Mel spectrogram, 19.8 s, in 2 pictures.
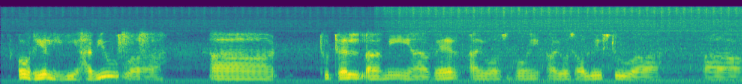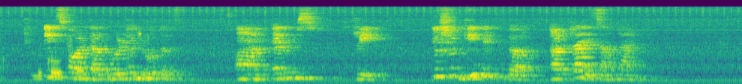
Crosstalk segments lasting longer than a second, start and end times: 10.5-12.0

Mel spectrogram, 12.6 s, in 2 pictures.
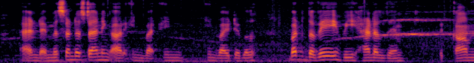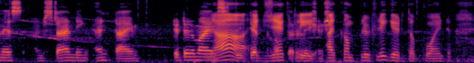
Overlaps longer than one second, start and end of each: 9.0-10.8

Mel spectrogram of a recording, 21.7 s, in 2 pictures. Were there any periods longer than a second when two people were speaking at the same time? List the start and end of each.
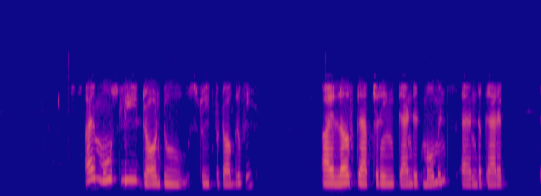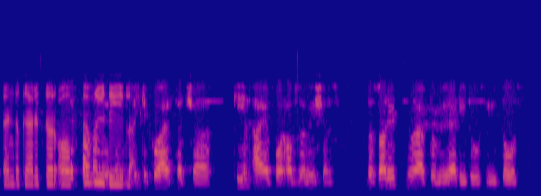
12.2-13.6

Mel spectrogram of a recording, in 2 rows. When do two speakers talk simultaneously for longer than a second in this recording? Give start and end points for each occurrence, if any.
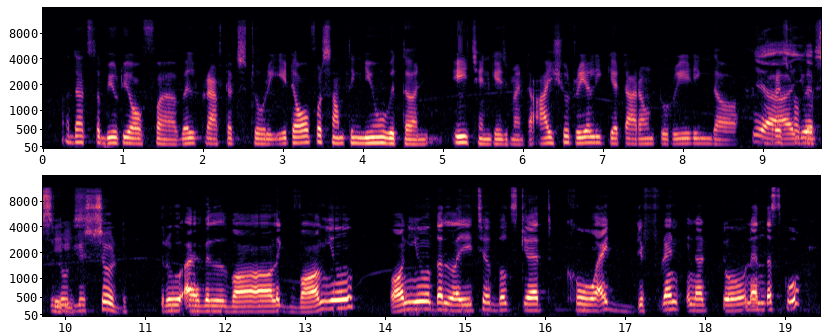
9.1-10.3

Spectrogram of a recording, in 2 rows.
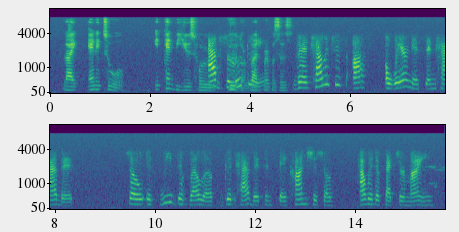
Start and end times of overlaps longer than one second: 3.2-4.4

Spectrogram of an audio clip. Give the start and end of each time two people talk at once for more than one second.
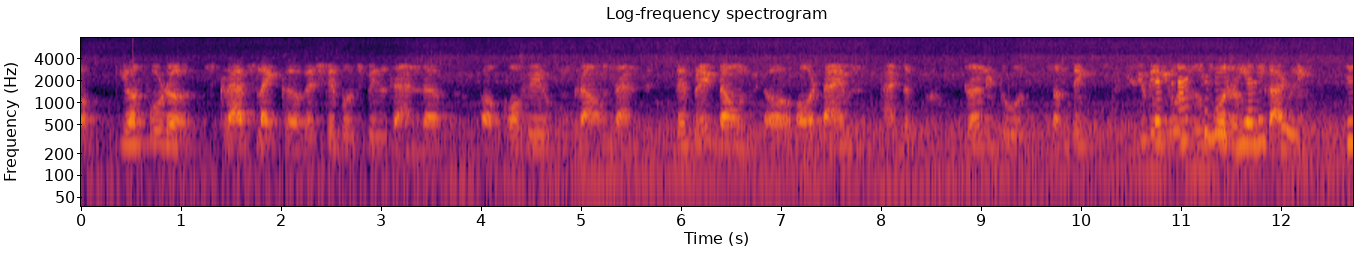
10.7-12.2

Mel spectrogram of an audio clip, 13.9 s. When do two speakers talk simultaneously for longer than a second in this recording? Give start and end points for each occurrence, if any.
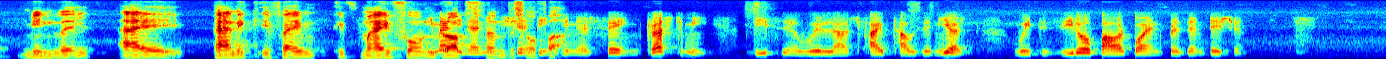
4.2-5.6

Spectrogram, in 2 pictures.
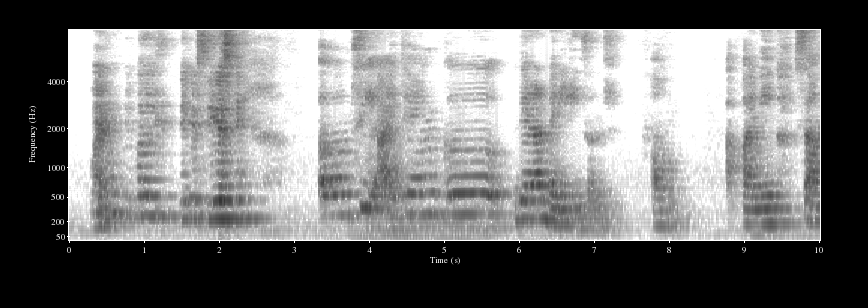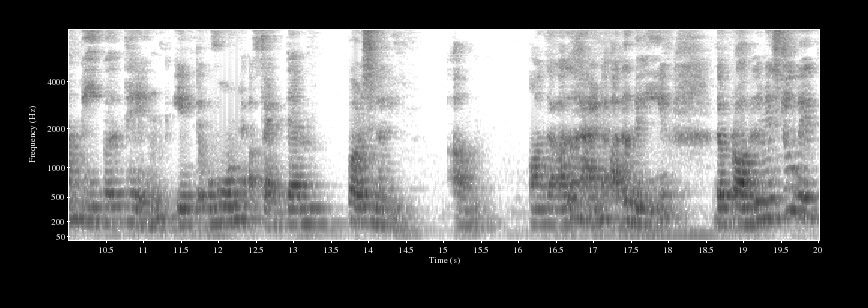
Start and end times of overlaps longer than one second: none

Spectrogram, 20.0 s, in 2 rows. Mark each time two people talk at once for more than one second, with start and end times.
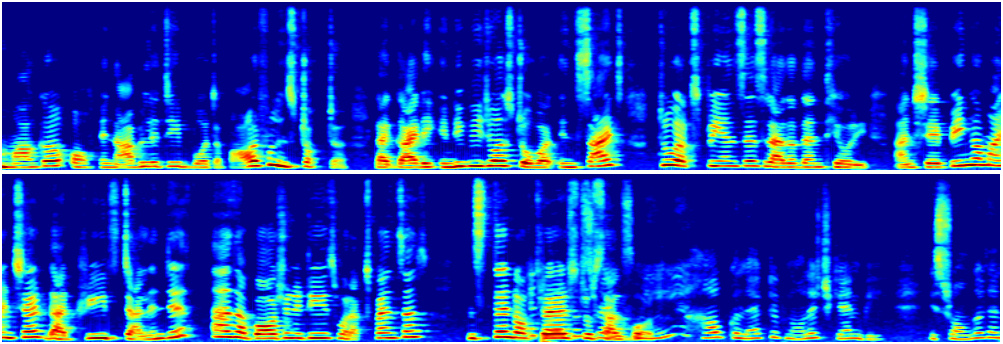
15.2-16.5

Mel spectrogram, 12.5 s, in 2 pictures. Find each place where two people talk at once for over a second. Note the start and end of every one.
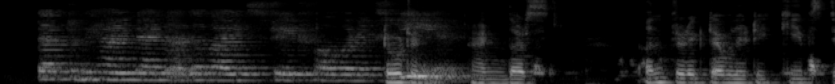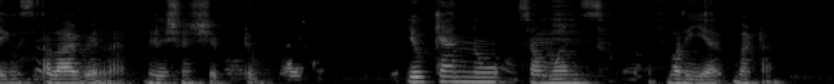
none

